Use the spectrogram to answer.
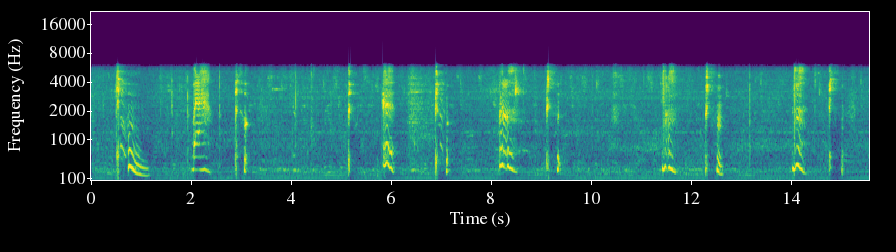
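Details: Young child producing a deliberately faked cough: a series of short, forced, voiced coughs.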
